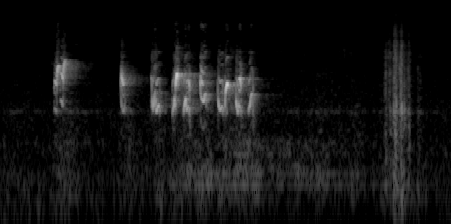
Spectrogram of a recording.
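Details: Bulbul lure call for trapping: a single chirp, a pause, then a rolling chatter of quick bubbly notes, ending with a faint click in the background.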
